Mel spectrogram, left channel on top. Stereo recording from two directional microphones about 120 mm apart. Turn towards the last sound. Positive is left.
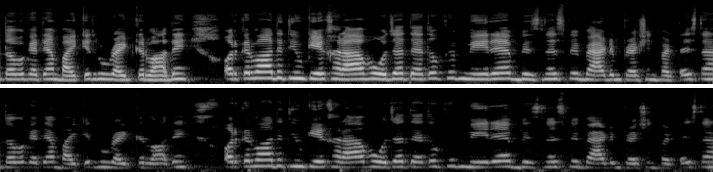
turn(degrees=65)  # may be behind; listen again after turning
